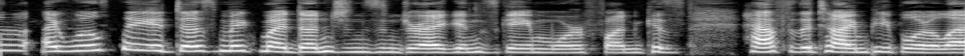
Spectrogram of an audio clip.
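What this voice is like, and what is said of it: Usual voice. Nothing is said of it.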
